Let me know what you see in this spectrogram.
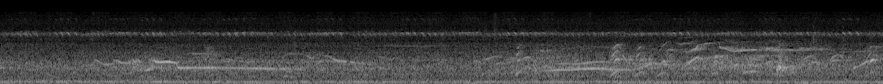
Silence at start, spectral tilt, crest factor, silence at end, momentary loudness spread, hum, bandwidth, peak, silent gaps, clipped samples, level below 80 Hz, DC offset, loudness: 0 s; -4 dB/octave; 18 dB; 0 s; 6 LU; none; 15 kHz; -12 dBFS; none; under 0.1%; -44 dBFS; under 0.1%; -30 LUFS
